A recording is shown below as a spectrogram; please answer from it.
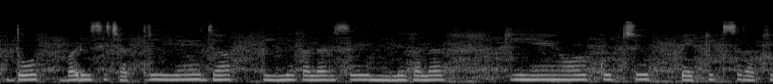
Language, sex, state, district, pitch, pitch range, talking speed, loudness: Hindi, female, Uttar Pradesh, Deoria, 215 Hz, 205-220 Hz, 145 wpm, -34 LUFS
